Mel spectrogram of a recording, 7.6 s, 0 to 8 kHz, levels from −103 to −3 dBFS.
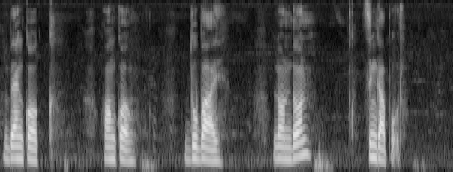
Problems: background conversations at intervals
